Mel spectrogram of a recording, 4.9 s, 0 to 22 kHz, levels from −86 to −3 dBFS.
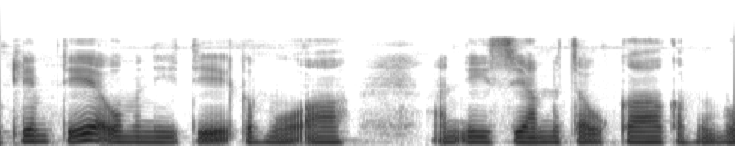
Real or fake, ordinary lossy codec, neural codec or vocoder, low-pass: real; none; none; 7.2 kHz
